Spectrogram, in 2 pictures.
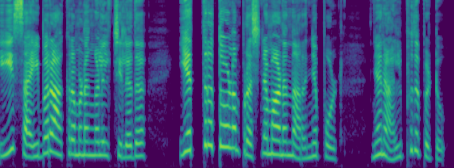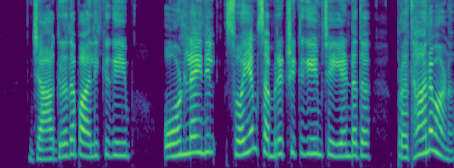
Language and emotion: Malayalam, surprised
